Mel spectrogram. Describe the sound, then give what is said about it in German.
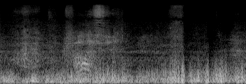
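Loud, continuous wind buffeting a microphone, producing a dense low rumble that persists throughout with brief gusty swells and faint voice-like sounds mixed in. “Es windet ziemlich, ich hoffe sehr, dass ihr uns trotzdem noch verstehen könnt.”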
